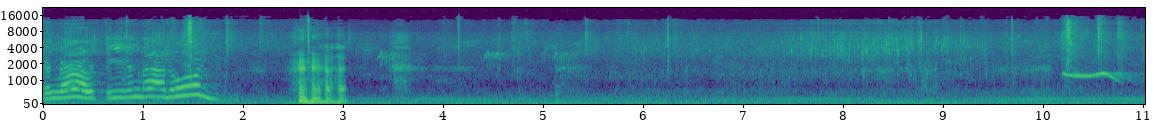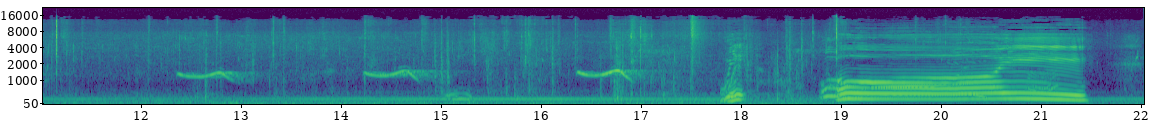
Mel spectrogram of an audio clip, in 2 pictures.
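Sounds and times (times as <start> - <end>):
steady low hum: 0.0 - 22.0
bird whistled call: 10.1 - 11.1, 12.3 - 13.3, 14.2 - 15.1, 16.3 - 17.2.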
